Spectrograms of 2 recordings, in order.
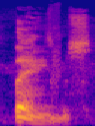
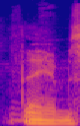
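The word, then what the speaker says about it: Thames: h m Cs and in Newport it's pronounced themes themes okay so I'm sure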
